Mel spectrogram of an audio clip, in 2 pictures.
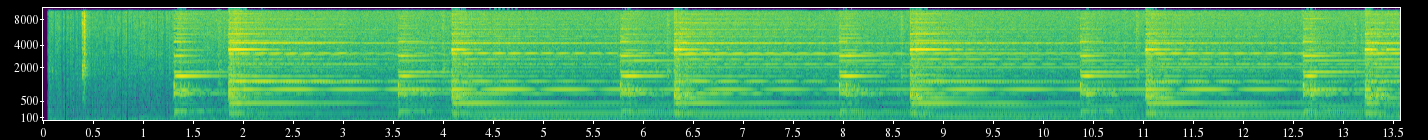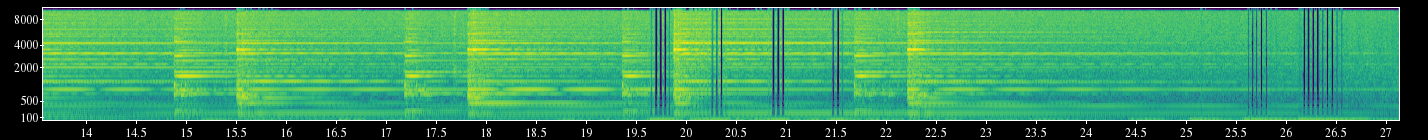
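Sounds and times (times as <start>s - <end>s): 
regulator longcase clock: 1.2s - 26.6s.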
